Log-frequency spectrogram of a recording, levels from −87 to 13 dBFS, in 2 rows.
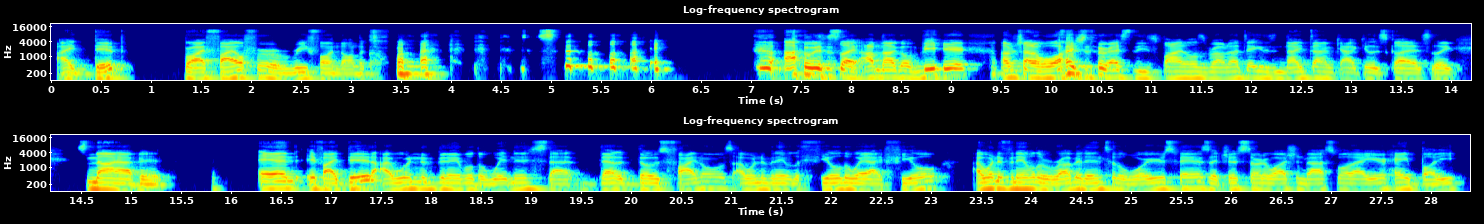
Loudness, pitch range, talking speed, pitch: -21 LUFS, 110-130 Hz, 190 wpm, 120 Hz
